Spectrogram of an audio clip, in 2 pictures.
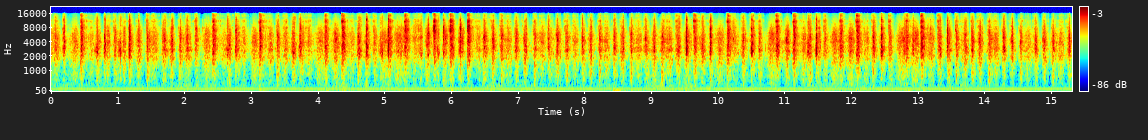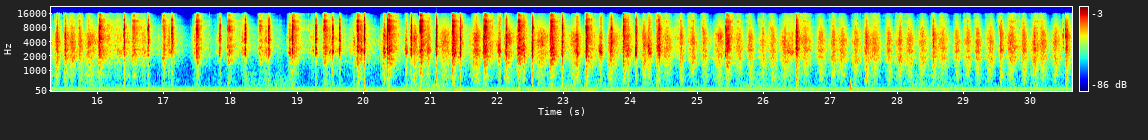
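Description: Woven caxixi basket shakers played in a fast, continuous rhythmic shaking of seeds against the basket walls. About halfway through the rhythm thins to separate, spaced accented strokes, then the dense shaking resumes.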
